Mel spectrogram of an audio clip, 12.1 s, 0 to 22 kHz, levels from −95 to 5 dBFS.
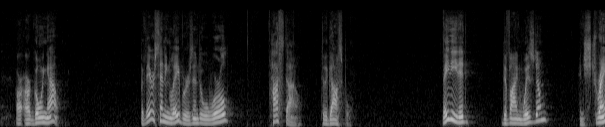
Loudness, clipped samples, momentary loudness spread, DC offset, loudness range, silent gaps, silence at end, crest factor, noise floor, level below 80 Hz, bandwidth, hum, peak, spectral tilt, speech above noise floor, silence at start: -32 LUFS; under 0.1%; 14 LU; under 0.1%; 7 LU; none; 0 s; 24 dB; -77 dBFS; -70 dBFS; 15.5 kHz; none; -10 dBFS; -7 dB/octave; 46 dB; 0.3 s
